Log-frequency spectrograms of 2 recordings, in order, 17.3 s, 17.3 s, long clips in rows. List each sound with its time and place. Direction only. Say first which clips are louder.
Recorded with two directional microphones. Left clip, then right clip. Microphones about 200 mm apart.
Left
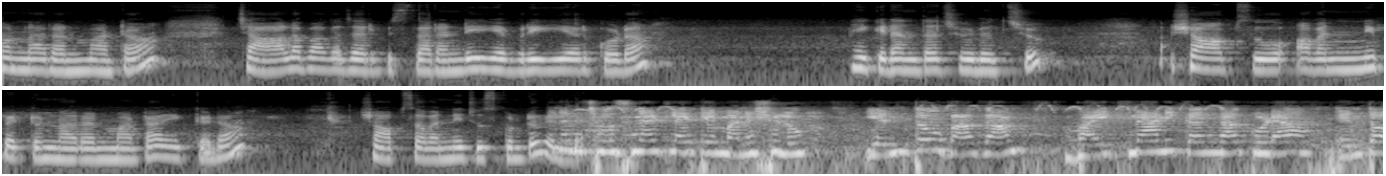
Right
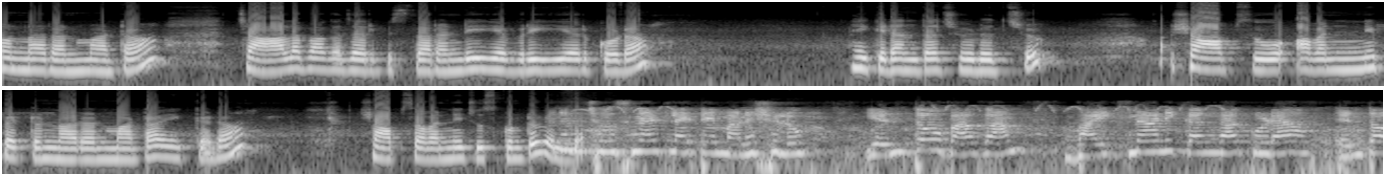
0.0 s speech: right 7 dB; 5° right (ahead or behind)
5.3 s a woman's voice: right 5 dB; 5° right (ahead or behind)
12.5 s a woman's voice: even; 15° left (ahead or behind)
